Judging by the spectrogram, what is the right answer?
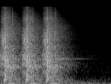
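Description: Airsoft gun powered by a LiPo battery firing semi-auto, three quick sharp cracks evenly spaced, close and loud, followed by a short fading tail into quiet.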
